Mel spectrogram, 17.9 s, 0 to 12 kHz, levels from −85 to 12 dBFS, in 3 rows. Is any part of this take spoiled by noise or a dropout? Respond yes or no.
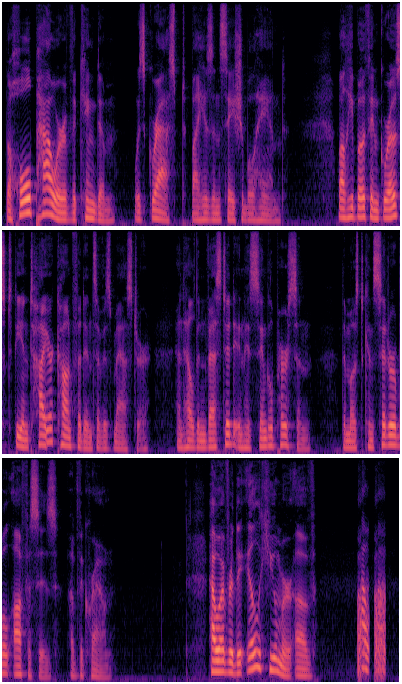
yes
